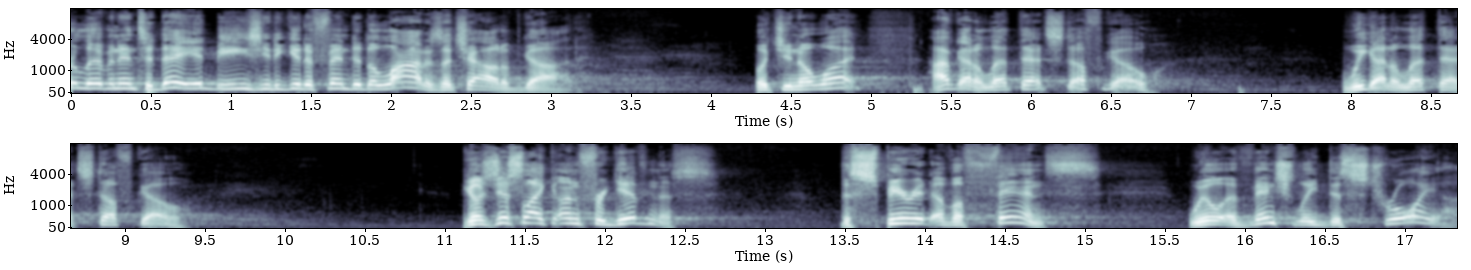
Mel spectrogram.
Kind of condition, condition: setting, large echoing room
